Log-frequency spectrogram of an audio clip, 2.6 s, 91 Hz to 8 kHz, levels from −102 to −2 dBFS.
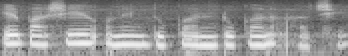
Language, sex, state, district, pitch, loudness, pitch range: Bengali, female, Tripura, West Tripura, 230 Hz, -15 LUFS, 225-245 Hz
